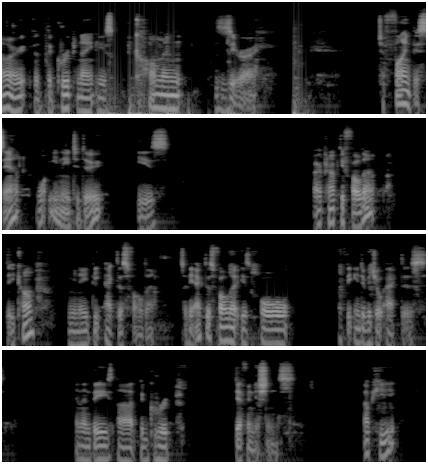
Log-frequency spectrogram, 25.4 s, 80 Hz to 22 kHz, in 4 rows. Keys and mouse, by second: 0.0-5.5 drag, 2.0 m.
